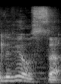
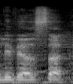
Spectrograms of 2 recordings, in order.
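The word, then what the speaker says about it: Leviosa: Это Левиоса, а не Левиоса.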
